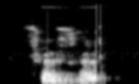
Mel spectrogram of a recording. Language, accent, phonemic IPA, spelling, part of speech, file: English, Southern England, /ˈfɹuːfɹuː/, frou-frou, noun / adjective / verb, LL-Q1860 (eng)-frou-frou.wav
- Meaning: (noun) A rustling sound, particularly the rustling of a large silk dress; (adjective) Liable to create the sound of rustling cloth, similar to 19th-century dresses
